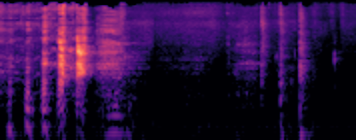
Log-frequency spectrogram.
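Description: An excited dog close by lets out a quick run of five short, breathy huffs and whines, then a few softer thumps and scrabbles as it paws at someone.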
